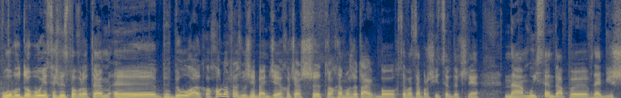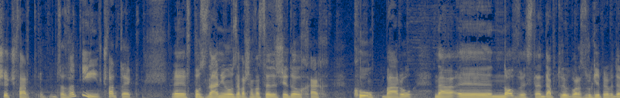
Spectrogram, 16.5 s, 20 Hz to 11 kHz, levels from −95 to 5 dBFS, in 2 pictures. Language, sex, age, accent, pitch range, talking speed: Polish, male, 30-49, native, 120-150 Hz, 175 wpm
